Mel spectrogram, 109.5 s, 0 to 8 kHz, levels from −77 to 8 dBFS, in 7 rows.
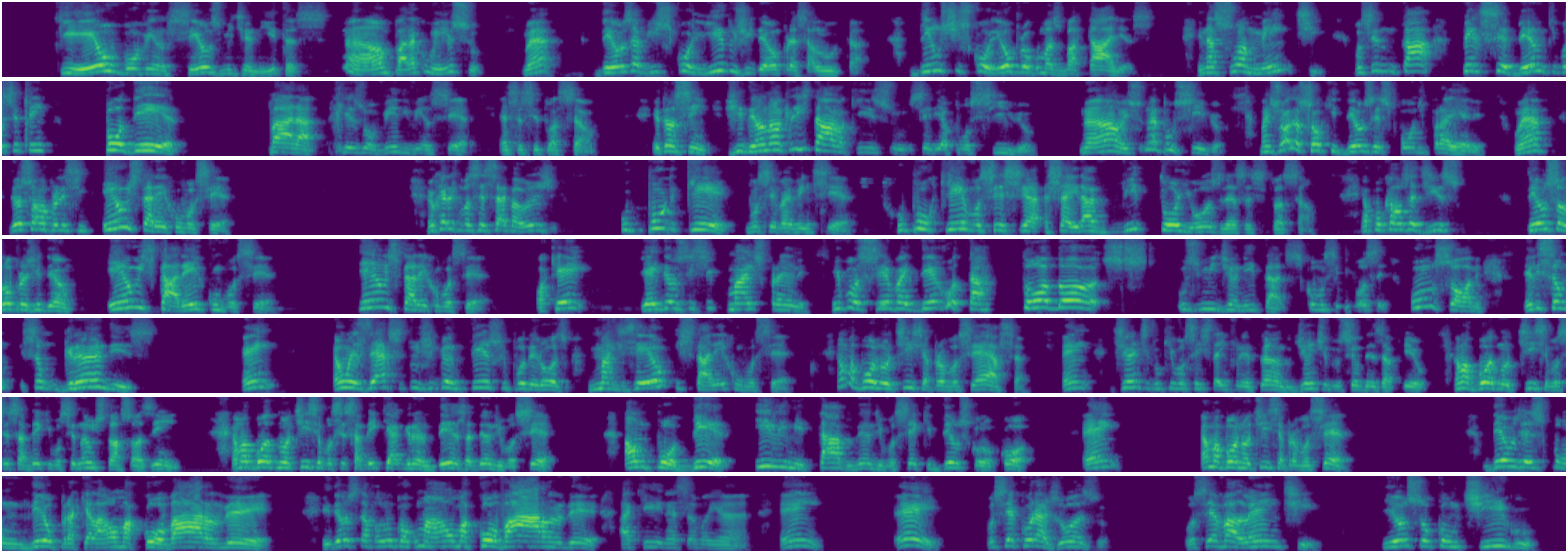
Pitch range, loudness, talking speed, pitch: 180-255 Hz, -18 LUFS, 130 wpm, 215 Hz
